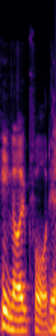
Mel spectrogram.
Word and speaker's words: Penelope: Penelope, is that how you say it? – Penelope Ford, yes.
